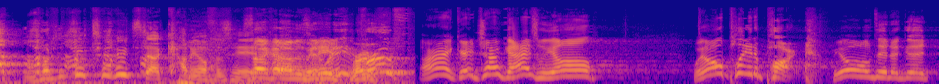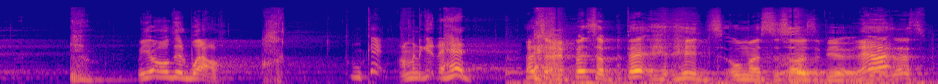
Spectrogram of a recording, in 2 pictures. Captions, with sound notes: What did you do? Start cutting off his head? So like I was saying we need proof Alright good job guys we all, we all played a part we all did a good *bpfft* we all did well urgh okay, I'm gonna get the head That's a, it's a big... head's almost the size of you Yeah!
